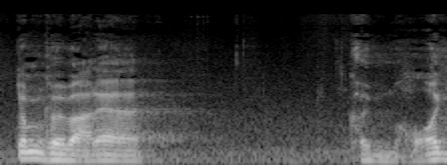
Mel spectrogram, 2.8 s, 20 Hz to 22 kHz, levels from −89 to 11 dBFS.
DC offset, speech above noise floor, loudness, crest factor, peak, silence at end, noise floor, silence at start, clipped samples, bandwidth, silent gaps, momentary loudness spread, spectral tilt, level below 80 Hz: under 0.1%; 27 dB; -17 LUFS; 18 dB; 0 dBFS; 0 s; -42 dBFS; 0.1 s; under 0.1%; 15.5 kHz; none; 15 LU; -7 dB/octave; -46 dBFS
